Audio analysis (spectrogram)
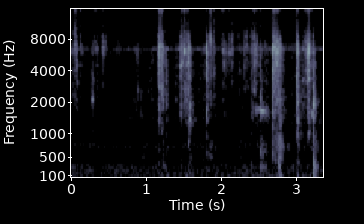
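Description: A deck of cards being shuffled by hand, a series of crisp riffling bursts with brief pauses between, close and fairly soft, with no talking.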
